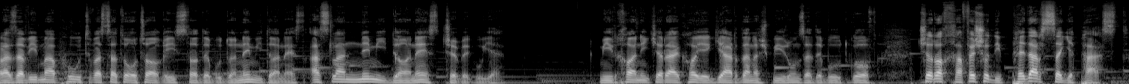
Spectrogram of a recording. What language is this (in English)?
Persian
